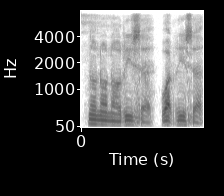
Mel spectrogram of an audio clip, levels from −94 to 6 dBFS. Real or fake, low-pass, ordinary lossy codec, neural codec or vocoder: real; 7.2 kHz; AAC, 32 kbps; none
